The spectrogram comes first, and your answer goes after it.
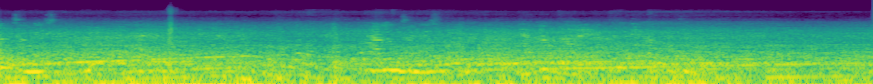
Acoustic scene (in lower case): bus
